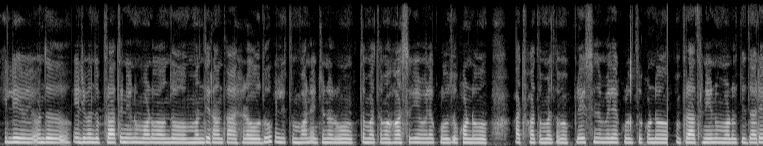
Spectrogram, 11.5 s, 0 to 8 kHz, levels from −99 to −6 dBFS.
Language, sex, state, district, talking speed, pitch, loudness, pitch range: Kannada, female, Karnataka, Chamarajanagar, 110 wpm, 220 Hz, -29 LUFS, 215-225 Hz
